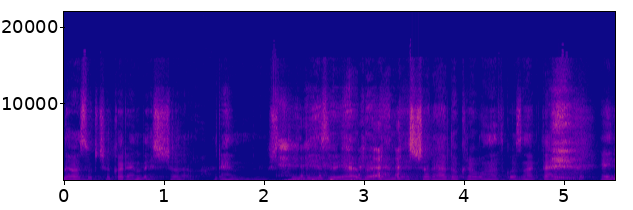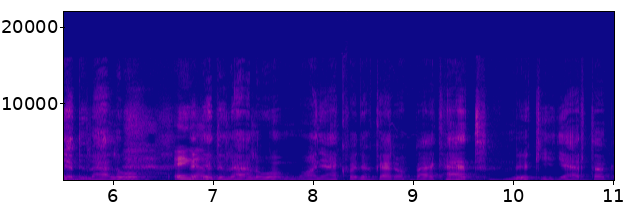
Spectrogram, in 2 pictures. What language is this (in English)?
Hungarian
